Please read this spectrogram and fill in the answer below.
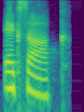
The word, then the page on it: exarch: Indian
